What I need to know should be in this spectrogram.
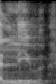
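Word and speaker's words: live: Last में ही रहेगा तो उसे नहीं पढ़ेंगे। यह लिखा गया लीव।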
